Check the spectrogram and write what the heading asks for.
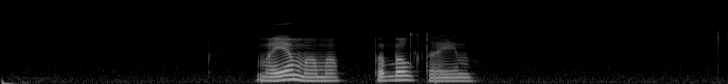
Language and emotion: Russian, neutral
